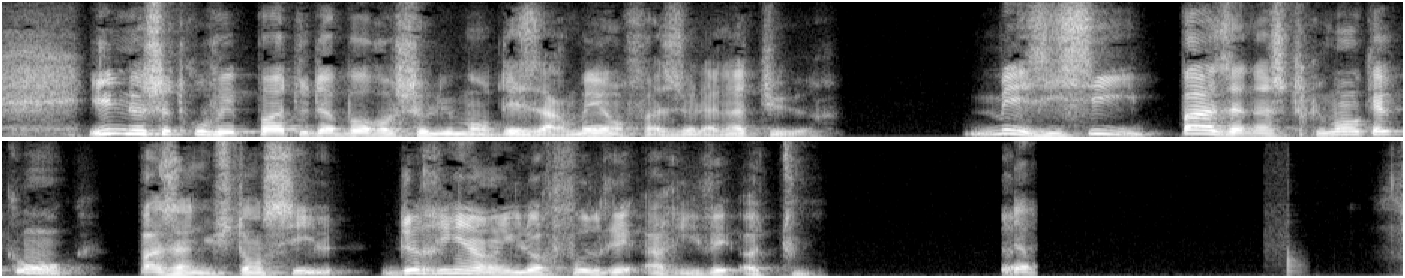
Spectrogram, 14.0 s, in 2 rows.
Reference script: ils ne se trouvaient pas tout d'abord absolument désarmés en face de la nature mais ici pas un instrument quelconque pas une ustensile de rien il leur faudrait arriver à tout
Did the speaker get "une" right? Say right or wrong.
wrong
